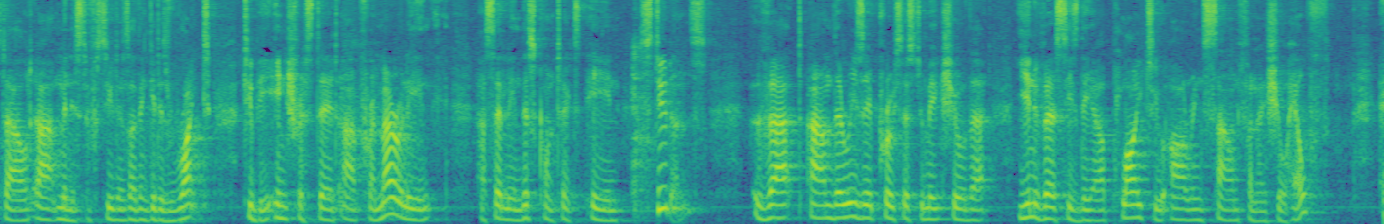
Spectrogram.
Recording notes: live at Wonkfest18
